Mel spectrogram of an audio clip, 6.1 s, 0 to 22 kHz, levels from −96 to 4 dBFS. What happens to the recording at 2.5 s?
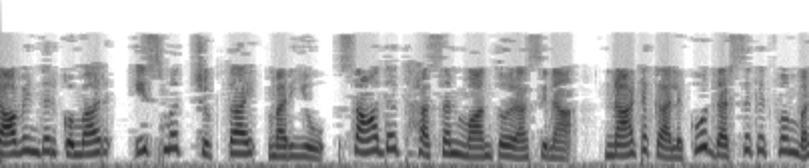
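At 2.5 s the speech carries heavy WMA compression damage that runs through the whole clip, likely from a low-bitrate encode around 24 kbps. Coarse transform quantisation smears ringing, washy noise across tens of milliseconds, and nothing survives above 10.4 kHz. The hiss breathing with the signal separates it from a simple low-pass filter.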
